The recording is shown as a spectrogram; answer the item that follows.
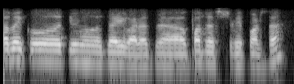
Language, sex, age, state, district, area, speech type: Nepali, male, 30-45, West Bengal, Jalpaiguri, rural, conversation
